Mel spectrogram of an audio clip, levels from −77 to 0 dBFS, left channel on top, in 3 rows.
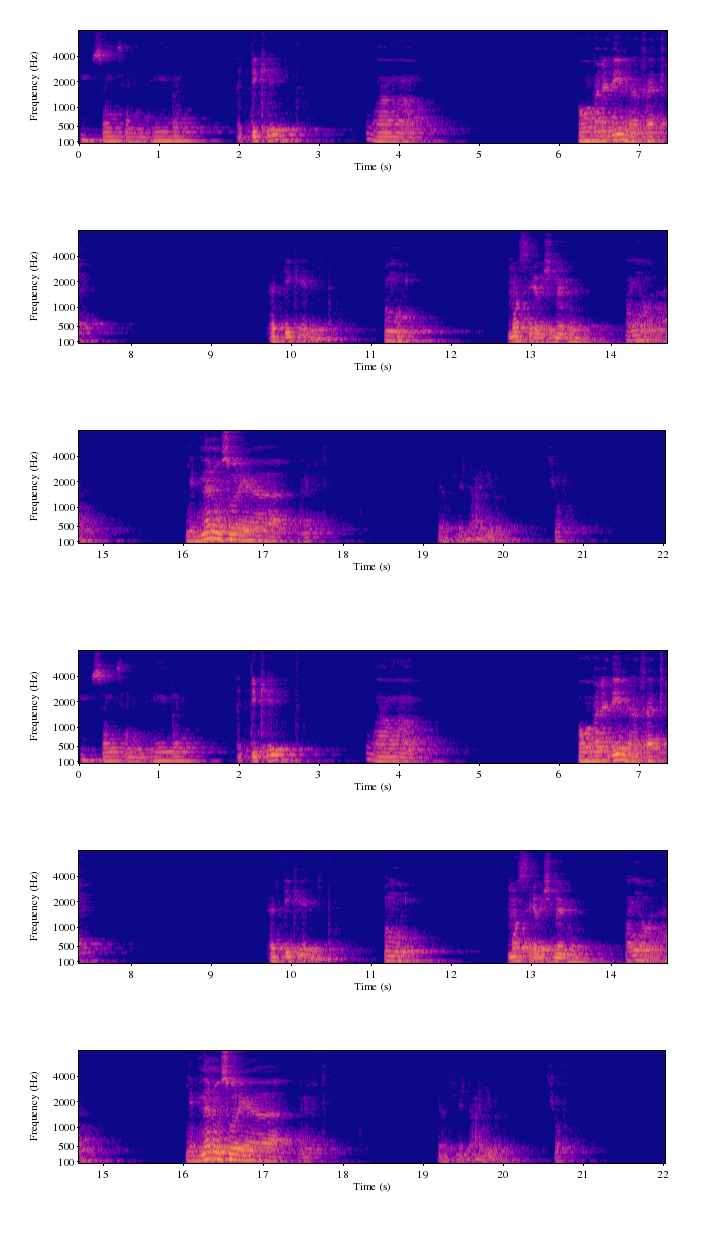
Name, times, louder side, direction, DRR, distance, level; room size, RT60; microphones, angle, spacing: voice 1, 0.0-1.4 3.6-4.2 6.2-7.4 11.2-11.5 14.2-14.8 16.0-17.7 20.5-20.9, right 1 dB, 75° right, 0 dB, 3.2 m, -27 dB
voice 2, 2.0-2.7 9.7-10.4 12.7-13.6 19.2-20.0, right 1 dB, 40° right, -1 dB, 3.6 m, -29 dB
17.5 x 15.5 x 4.5 m, 1.0 s
head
